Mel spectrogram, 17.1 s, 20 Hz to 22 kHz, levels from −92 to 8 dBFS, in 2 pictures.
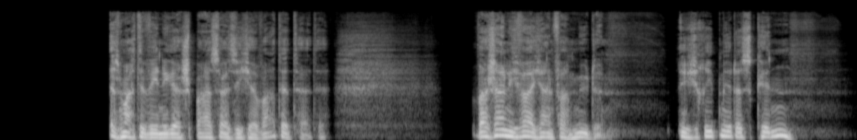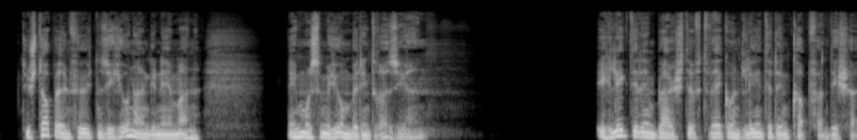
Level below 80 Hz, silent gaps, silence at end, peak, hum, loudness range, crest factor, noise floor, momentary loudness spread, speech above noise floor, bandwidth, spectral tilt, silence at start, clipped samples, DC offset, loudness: -48 dBFS; 4.52-4.56 s; 0 s; 0 dBFS; none; 3 LU; 18 dB; under -90 dBFS; 16 LU; over 74 dB; 15.5 kHz; -5.5 dB/octave; 1.1 s; under 0.1%; under 0.1%; -17 LUFS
